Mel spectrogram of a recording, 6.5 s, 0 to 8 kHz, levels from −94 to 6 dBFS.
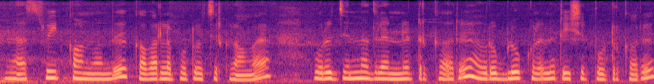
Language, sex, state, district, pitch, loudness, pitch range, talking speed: Tamil, female, Tamil Nadu, Kanyakumari, 205 Hz, -13 LUFS, 195-215 Hz, 135 wpm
